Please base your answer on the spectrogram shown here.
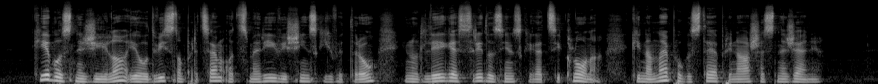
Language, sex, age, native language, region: Slovenian, male, 12-17, Slovenian, Savinja region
